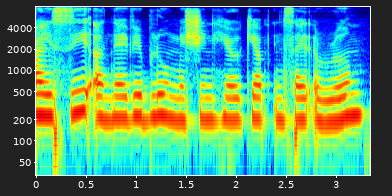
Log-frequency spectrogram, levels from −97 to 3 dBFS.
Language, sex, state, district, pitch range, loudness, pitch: English, female, Nagaland, Kohima, 200-225 Hz, -16 LUFS, 210 Hz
